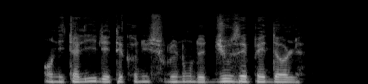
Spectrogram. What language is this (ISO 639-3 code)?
fra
